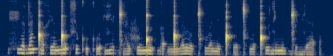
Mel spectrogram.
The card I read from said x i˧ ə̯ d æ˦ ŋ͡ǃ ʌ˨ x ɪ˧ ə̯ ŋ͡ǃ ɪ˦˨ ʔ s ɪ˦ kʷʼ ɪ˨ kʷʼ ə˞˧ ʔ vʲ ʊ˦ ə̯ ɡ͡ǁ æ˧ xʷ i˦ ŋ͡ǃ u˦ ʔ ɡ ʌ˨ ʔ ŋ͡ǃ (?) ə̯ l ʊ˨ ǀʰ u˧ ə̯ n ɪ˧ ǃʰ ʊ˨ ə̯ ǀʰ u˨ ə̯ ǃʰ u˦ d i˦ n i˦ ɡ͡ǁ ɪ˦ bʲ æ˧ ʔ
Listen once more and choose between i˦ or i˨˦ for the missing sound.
i˨˦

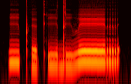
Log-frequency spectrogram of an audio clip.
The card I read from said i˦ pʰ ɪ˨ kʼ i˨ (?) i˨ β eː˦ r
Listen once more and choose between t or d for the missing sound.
d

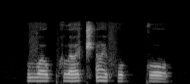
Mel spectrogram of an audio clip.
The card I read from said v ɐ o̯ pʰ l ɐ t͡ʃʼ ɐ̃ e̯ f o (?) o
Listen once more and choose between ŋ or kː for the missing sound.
kː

